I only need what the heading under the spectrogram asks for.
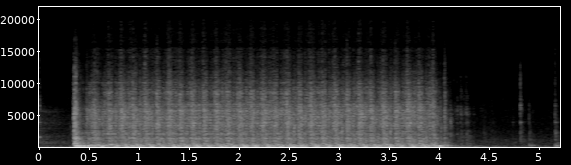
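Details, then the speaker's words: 1964 VW Beetle, unrun for almost 20 years, cranked on temporary 12V with coil cable-tied: starter spins briskly about four seconds, roughly two compressions a second, no firing; cranks but won't start, carburetor suspected, found full of gunk. "So, the Beetle is still on the side of the road. Um I think the carburetor was the issue."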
